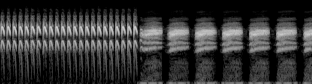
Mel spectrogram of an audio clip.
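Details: Common linnet, clean 'limpio' song style from a Spanish silvestrismo CD for 2025/2026: a fast, rattling trill gives way to longer full notes repeated roughly four times a second.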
